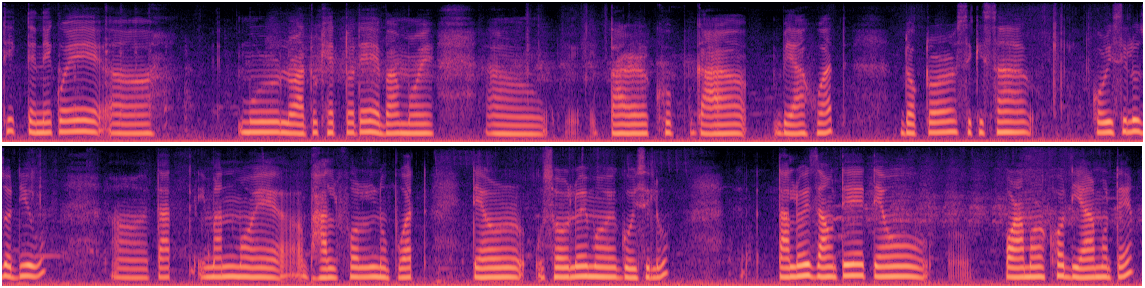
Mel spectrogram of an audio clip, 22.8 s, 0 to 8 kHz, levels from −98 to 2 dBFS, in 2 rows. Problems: background sounds at intervals, background conversations at intervals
